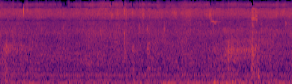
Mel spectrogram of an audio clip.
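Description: Honeybees buzz around an opened hive during a first winter inspection, a close, continuous droning hum with faint rustling, steady and unbroken.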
